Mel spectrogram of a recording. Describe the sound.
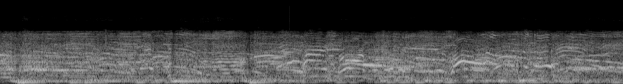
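A mob of ragged, bearded patriots swarming in the Rue Saint-Nicaise with pikes raised shouts and chants together in a loud, continuous roar, with rising and falling cries and a ragged, hoarse singing quality, steady throughout.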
